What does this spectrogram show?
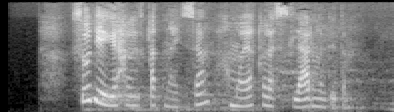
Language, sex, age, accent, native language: Uzbek, female, 18-24, Toshkent viloyati, Uzbek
